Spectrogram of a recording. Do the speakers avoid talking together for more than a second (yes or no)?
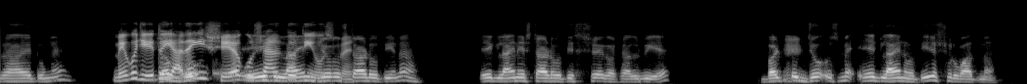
no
